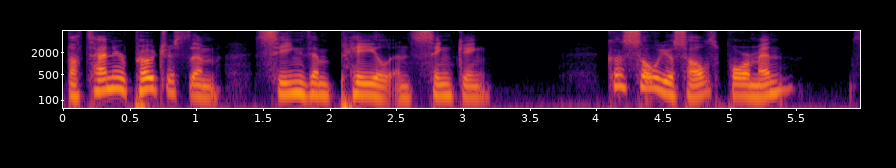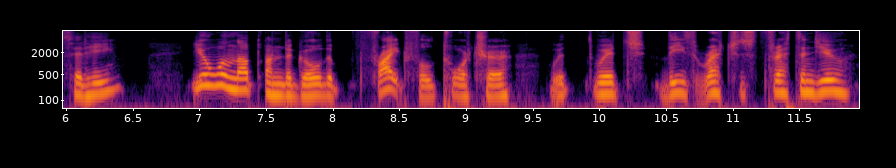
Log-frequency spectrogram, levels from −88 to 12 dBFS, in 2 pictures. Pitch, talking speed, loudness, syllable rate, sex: 155 Hz, 135 wpm, -21 LUFS, 4.8 syllables/s, male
